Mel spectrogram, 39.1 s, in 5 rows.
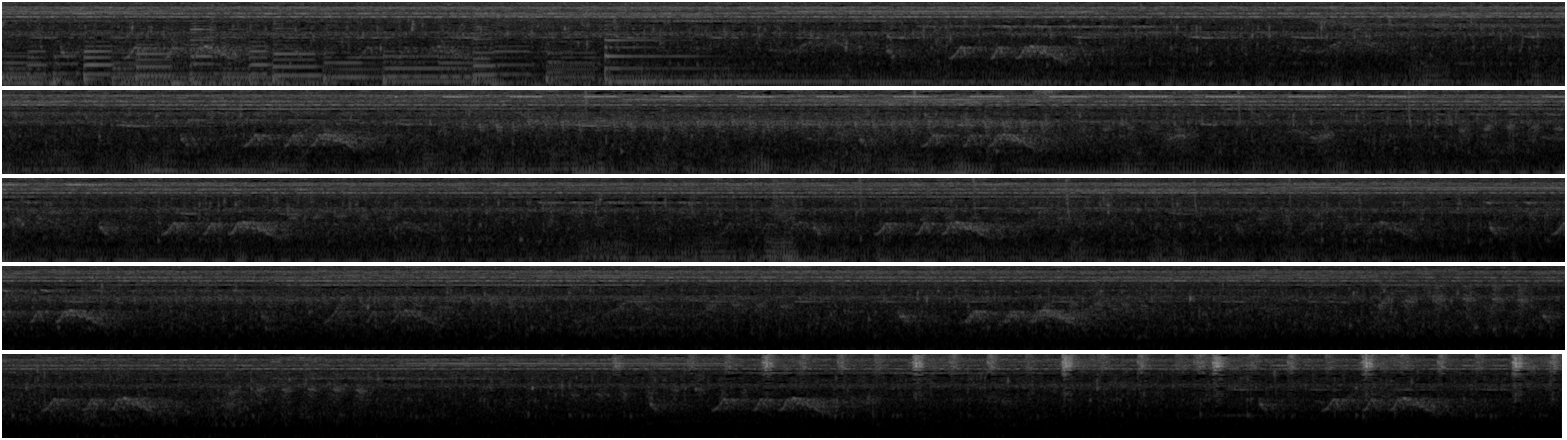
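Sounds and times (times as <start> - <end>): running water rushing: 0.0 - 25.6
high insect drone: 0.0 - 39.0.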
